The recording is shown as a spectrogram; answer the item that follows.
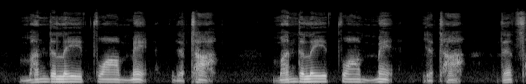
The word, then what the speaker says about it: Mandalay: that will go to Mandalay well the name of the city the proper pronunciation in Burmese is not Mandalay but mandala mandala the verb to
